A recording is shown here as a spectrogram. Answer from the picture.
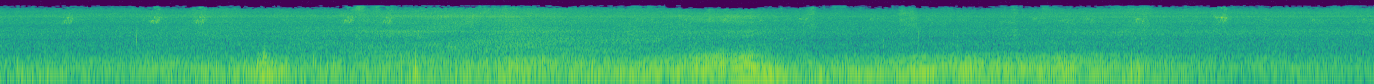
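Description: A motor vehicle's engine going by on the street, climbing in pitch as it accelerates and loudest about eleven seconds in, then a second, weaker rise before it fades.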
